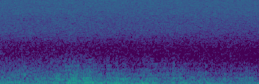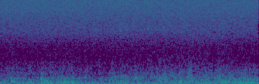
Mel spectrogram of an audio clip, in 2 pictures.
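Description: A thunderstorm in Kerbal Space Program rumbles low and continuous, a deep rolling roar with steady rain-like wash underneath and no distinct crack, with no voices.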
